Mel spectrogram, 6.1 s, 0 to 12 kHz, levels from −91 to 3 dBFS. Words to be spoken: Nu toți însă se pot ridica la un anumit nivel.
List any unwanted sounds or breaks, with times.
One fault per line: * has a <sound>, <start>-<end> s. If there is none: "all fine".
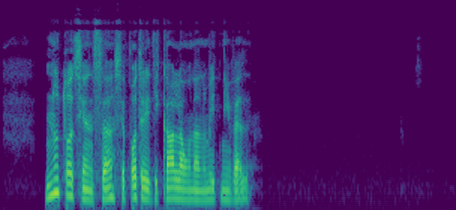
all fine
